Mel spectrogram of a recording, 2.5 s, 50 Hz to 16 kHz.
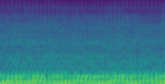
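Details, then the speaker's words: Suzuki V-Strom 250 SX idling right after an oil change (filter, seal and drain gasket replaced): an even, steady idle with a smooth regular beat and no knocks or rattles. It sounds healthy. "Aman? Sudah bunyi? Mesin juga sudah langsam."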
